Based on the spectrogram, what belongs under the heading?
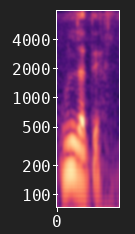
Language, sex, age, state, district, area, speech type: Marathi, female, 30-45, Maharashtra, Amravati, urban, spontaneous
